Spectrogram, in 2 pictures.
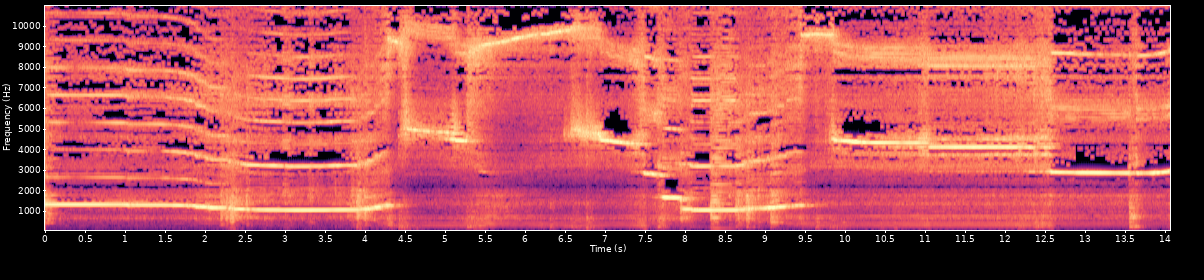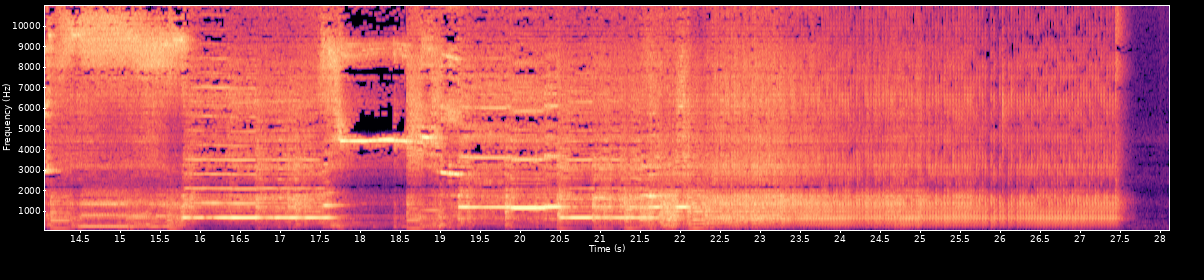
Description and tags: Electric guitar feedback. The signal is being routed from one amp into a small miniamp.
